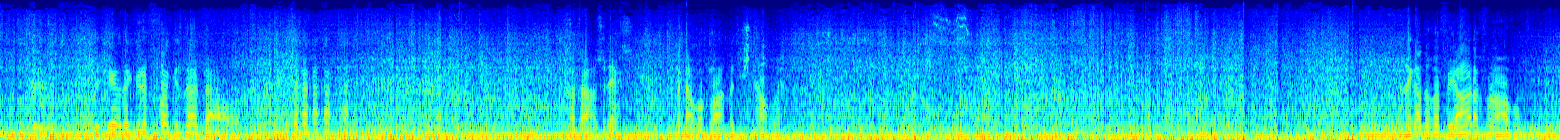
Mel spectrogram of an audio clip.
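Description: A motorcycle engine rumbles steadily at speed.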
